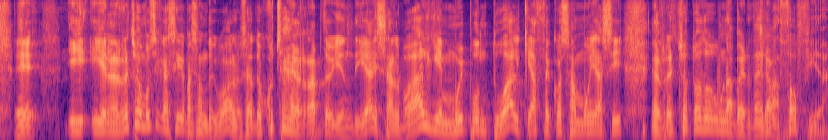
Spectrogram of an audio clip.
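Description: A man with a fairly high voice talks at a very fast clip. His intonation is lively and his loudness stays very even. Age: 40s. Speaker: radio presenter. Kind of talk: casual radio chat.

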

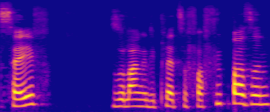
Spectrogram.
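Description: A woman talks at a moderate pace and a fairly high pitch, with ordinary pitch variation and an ordinary speaking voice. The recording is very clean, with a silent background. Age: 20s. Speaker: trainee primary teacher. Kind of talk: casual chat.

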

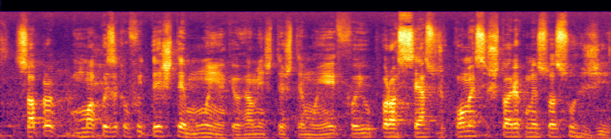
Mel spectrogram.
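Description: At a very fast pace and with hardly any pauses, a man speaks in a medium-pitched voice with ordinary pitch variation over noticeable background noise. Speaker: actor. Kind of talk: testimony. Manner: halting, repeats words.

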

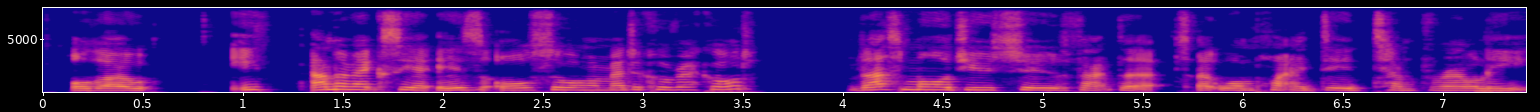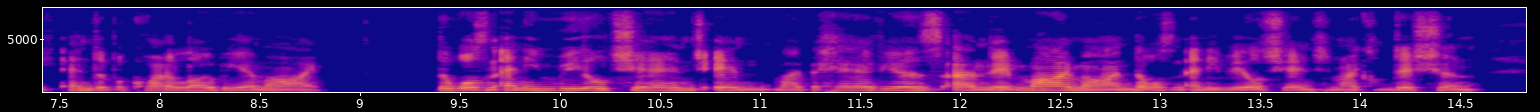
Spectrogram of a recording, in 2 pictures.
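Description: A woman with a normal speaking voice talks at medium pitch and a moderate pace, her intonation lively. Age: 30s. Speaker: podcast host. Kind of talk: solo podcast monologue.

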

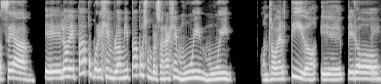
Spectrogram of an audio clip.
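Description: A woman with a Rioplatense accent speaks at a very slow pace, her loudness staying very even throughout. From Argentina, Buenos Aires suburbs. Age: 50s. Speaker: rock musician. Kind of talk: interview. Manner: talkative.

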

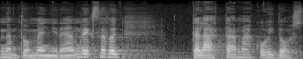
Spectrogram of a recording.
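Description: A woman's fairly low-pitched voice comes through with noticeable background noise. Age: 50s. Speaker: business leader and women's leadership club president. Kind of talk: interview. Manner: animated.

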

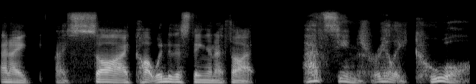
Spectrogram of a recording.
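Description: A man speaks at a fairly slow pace with a Canadian accent, in an unremarkable speaking voice and a fairly low pitch. The recording is very clean, with a silent background and a dry, close sound with no echo. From Canada. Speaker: ultra-endurance athlete. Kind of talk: interview storytelling.

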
